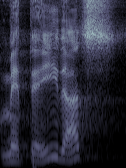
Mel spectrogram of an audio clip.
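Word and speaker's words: μεθοδείας: de ias en griego Met th Met de ias con acento en la i y significa artimañas sagasidades mentiras trampas el es un mentiroso es un engañador Sí el término meteídas acechanzas de idas Perdón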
